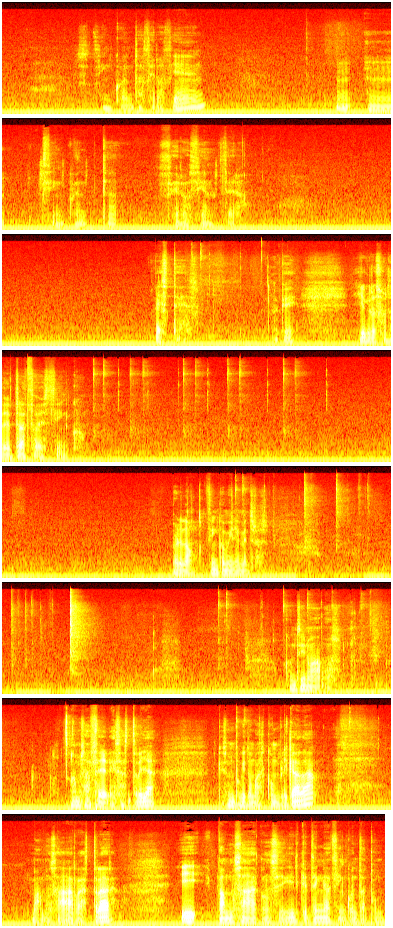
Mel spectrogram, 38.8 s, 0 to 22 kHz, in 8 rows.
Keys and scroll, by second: 23.3 BackSpace, 24.4 m, 25.2 Return, 27.6 space.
